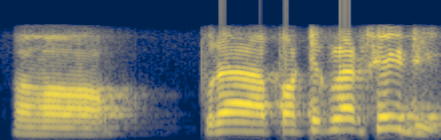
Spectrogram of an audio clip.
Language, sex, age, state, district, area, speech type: Odia, male, 18-30, Odisha, Kendrapara, urban, conversation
